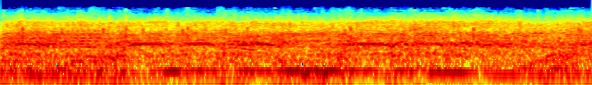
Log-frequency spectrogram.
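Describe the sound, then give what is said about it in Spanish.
A large crowd, including hundreds of mayors with pro-independence flags, shouts slogans in unison in support of Forcadell, such as "Brave", "Out, out, out with Spanish justice" and "You are not alone", a dense, steady roar of many voices with rhythmic chanted phrases rising through it, loud and continuous throughout. “También al grito de «Valiente» y «Fuera, fuera, fuera la justicia española» o «No estás sola».”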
